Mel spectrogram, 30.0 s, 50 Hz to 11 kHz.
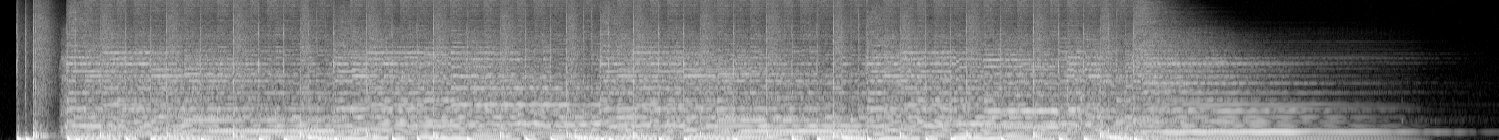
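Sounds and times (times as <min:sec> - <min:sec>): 
country music sample track: 0:01.2 - 0:28.2.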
